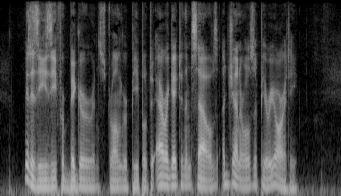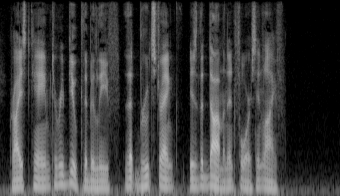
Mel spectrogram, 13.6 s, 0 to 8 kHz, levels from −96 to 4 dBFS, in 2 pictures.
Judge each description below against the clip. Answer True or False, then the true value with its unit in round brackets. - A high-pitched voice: False (85 Hz)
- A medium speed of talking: False (130 wpm)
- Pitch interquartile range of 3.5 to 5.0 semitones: True (3.9 semitones)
